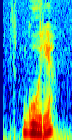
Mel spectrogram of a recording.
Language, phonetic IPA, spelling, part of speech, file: Russian, [ˈɡorʲe], горе, noun / adverb, Ru-горе.ogg
- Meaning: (noun) 1. grief, distress, sadness 2. trouble 3. misfortune, disaster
